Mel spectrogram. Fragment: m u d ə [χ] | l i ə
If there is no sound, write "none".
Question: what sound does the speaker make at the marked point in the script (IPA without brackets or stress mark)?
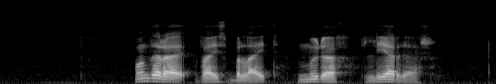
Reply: χ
